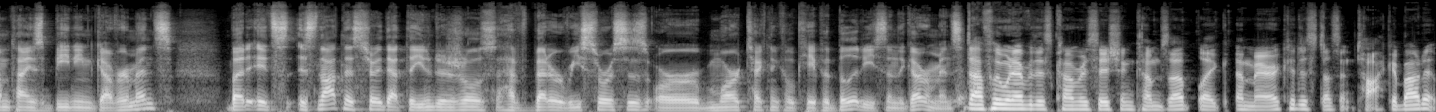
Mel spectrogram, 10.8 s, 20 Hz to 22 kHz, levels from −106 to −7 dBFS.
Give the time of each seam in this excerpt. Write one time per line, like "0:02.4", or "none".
0:07.2

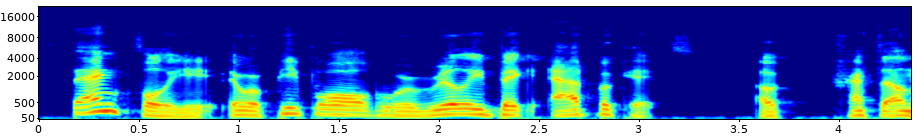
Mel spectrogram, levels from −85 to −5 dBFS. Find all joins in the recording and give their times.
none

